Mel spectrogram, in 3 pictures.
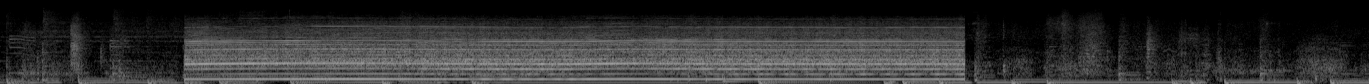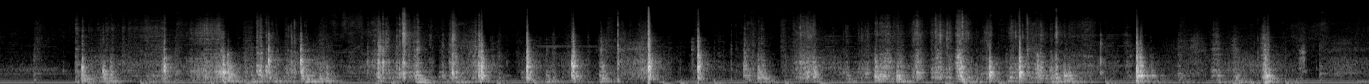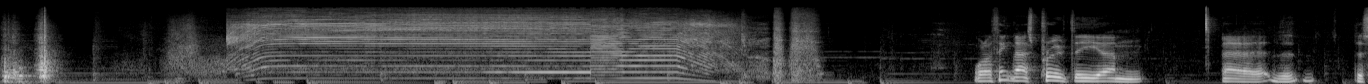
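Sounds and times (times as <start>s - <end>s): spindle motor whine: 1.8s - 9.7s, 29.6s - 31.8s
wooden panels knocking: 14.4s - 26.6s.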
